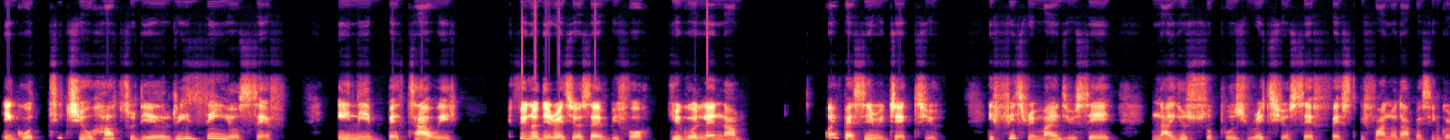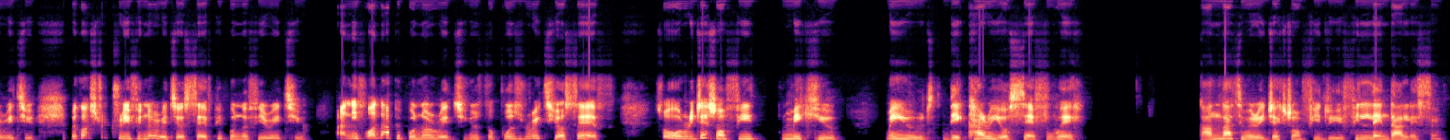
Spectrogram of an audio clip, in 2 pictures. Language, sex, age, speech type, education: Nigerian Pidgin, female, 46-60, spontaneous, tertiary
